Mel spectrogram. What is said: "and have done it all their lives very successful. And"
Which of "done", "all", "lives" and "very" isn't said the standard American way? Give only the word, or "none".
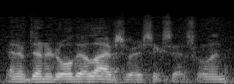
none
